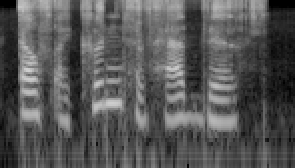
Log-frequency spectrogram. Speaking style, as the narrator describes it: murmured

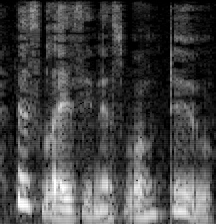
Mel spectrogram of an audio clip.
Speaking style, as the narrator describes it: says merrily

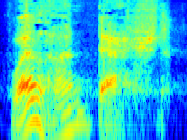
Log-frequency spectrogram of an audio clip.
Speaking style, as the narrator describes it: he murmured aloud

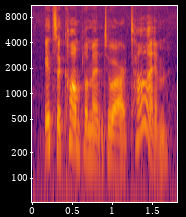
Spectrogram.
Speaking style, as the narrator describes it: exclaimed the young man, with a little laugh in spite of himself

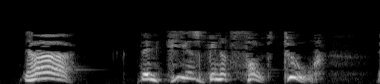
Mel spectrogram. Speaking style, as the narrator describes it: exclaimed Jones with evident satisfaction

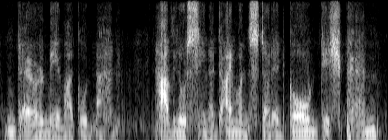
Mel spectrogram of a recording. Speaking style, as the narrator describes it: the frogman said with a haughty croak

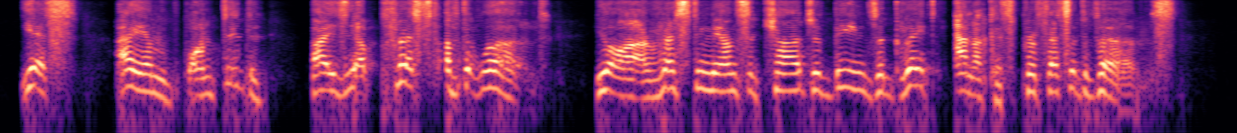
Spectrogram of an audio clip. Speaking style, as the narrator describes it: cried in a high German accent

